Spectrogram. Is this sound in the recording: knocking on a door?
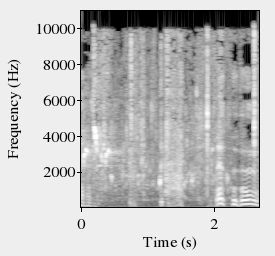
no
